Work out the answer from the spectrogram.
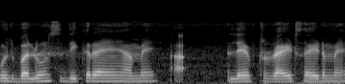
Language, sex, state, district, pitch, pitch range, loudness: Hindi, male, Bihar, Gopalganj, 140 Hz, 135-145 Hz, -24 LUFS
